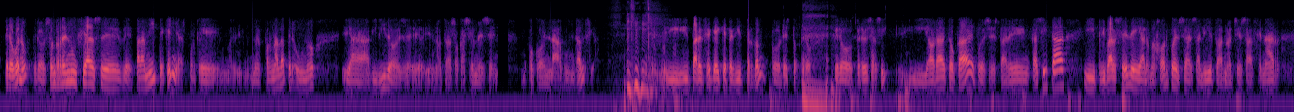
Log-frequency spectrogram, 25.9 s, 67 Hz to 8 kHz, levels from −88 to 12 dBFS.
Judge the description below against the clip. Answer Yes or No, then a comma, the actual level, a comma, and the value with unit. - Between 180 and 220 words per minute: No, average, 155 wpm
